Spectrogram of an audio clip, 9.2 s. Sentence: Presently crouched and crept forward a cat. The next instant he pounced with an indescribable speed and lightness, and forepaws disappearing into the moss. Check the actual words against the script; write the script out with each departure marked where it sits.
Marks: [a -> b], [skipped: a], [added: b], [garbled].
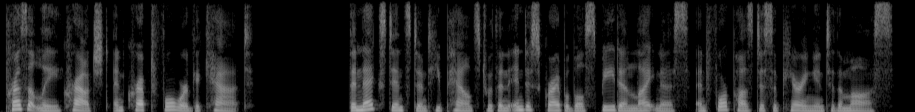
Presently crouched and crept forward a cat. The next instant he pounced with an indescribable speed and lightness, and forepaws disappearing into the moss.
